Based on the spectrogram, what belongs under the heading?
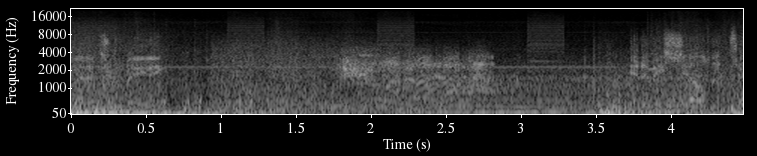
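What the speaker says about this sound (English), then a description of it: "Projectile exploded in the distance." Missile launch and distant projectile explosion in the jet combat game Ace Combat 7, Anchorhead Raid mission: a dense, sustained roar of blasts and rumbling bursts fills the whole stretch at steady loudness, with faint radio voices mixed underneath.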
